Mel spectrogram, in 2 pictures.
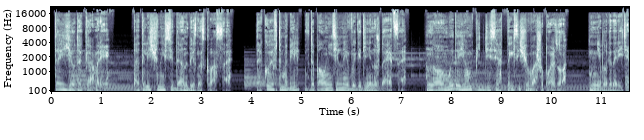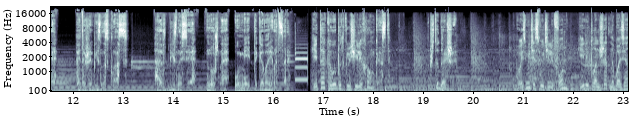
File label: russian voice over male commercial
